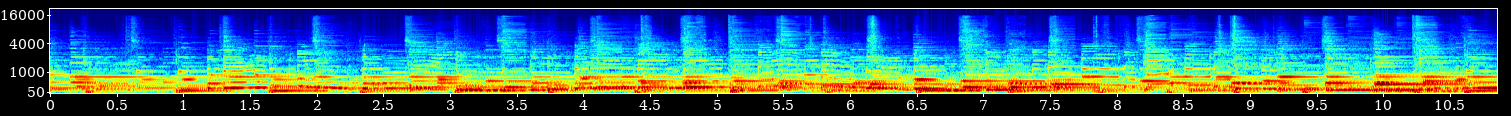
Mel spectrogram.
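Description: Live blues band playing an instrumental passage of the song with no singing: electric guitar, acoustic guitar and keyboard over a steady beat.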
